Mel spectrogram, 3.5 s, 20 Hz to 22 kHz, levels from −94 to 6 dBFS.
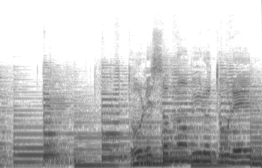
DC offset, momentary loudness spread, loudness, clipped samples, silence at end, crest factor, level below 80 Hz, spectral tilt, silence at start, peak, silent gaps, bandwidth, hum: under 0.1%; 10 LU; -22 LUFS; under 0.1%; 0 s; 16 dB; -54 dBFS; -9.5 dB/octave; 0 s; -6 dBFS; none; 6.2 kHz; none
